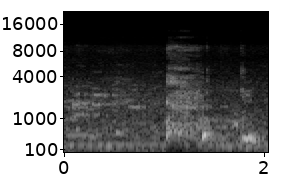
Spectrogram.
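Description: A person coughing: a loud cough about a second in and a shorter one just before the end, over background voices and music.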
